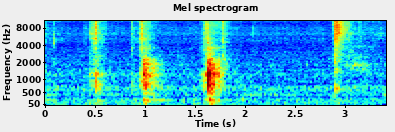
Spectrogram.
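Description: A kitchen knife chops shallots on a cutting board in four distinct, close strikes at irregular intervals, with no talking.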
